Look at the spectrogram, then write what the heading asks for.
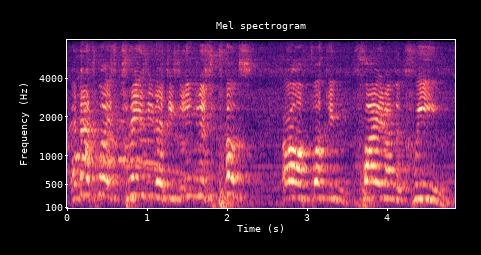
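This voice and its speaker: A man in his fifties giving a defiant, profane punk stage speech in a snarling, shouted delivery. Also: very high voice, moderate pace, background noise. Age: 50s. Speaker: punk band frontman addressing the audience. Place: small dark music club stage. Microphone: stage mic, heard through PA from far camera. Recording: echoey live club, far off, music and crowd.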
